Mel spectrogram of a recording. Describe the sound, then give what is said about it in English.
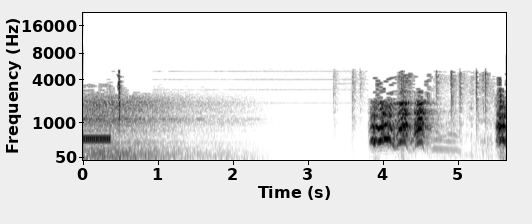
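A dog barks in a loud, rapid burst of several sharp barks, followed by a few fainter yips. “My gosh, Diablo, shut up! That is it. Outside. Now. Get out now. Why did Alex get that dog?”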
